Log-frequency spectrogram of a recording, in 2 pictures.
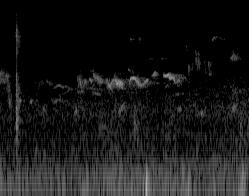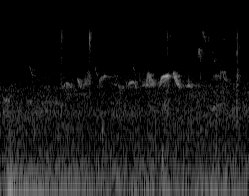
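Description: Small birds chirping and twittering in the trees, faint, in two spells: about a second and a half in, and again around eight seconds in.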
